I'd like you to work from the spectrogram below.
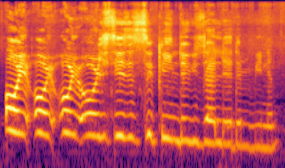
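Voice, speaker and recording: A woman's voice: high-pitched, steady tone, a little slow. A woman voicing a fussing, doting old grandmother who croons "oy oy" over her grandchildren. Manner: crooning "oy oy", smothering with affection.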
